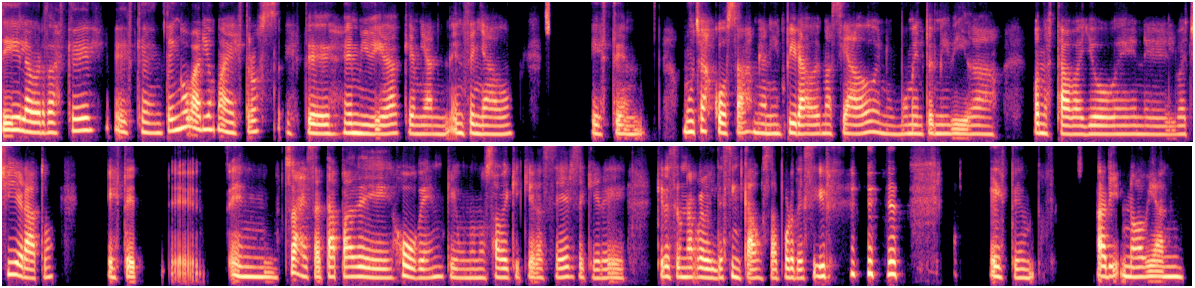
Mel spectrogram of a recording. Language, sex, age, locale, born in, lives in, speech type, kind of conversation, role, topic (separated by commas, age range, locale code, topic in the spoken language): Spanish, female, 30-34, es-VE, Venezuela, United States, conversation, unstructured, none, ¿Recuerdas a algún maestro que te haya inspirado mucho?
